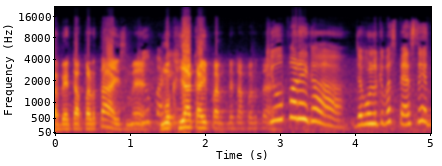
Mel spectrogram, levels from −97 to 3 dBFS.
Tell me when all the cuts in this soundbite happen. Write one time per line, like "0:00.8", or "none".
none

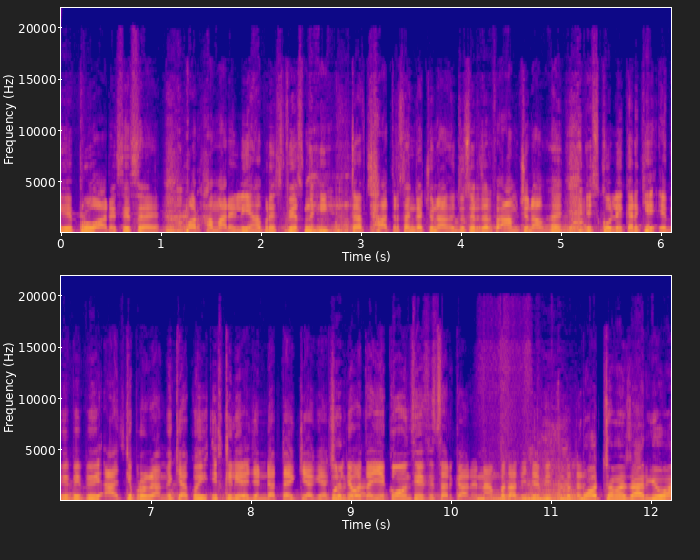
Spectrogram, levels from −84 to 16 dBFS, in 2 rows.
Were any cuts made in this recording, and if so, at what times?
0:02.8
0:08.8

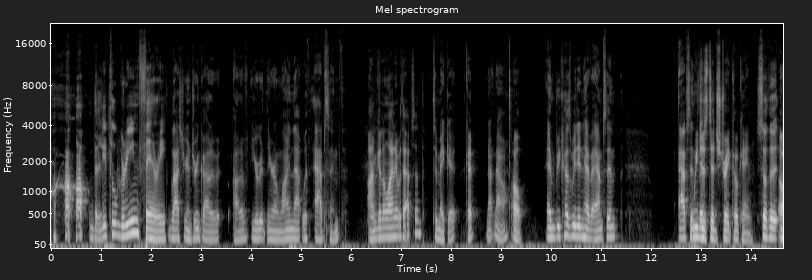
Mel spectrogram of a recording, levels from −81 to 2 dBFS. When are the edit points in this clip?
0:02.3

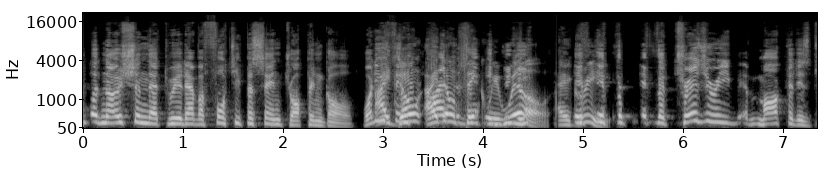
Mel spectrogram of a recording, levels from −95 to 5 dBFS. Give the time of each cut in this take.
0:04.6

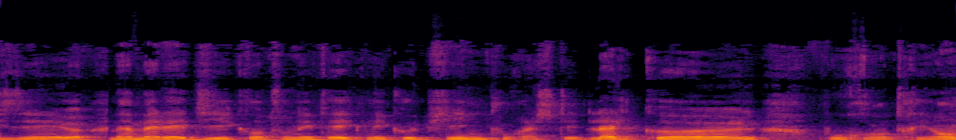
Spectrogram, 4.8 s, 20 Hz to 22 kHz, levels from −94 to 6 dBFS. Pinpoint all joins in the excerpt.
none

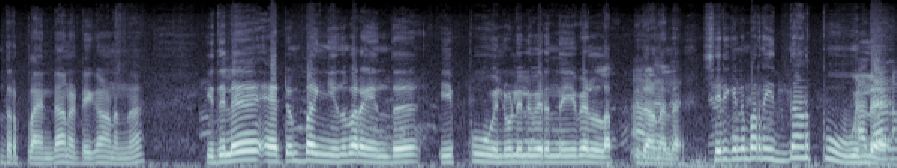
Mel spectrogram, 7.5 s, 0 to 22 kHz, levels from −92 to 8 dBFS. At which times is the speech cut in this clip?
none

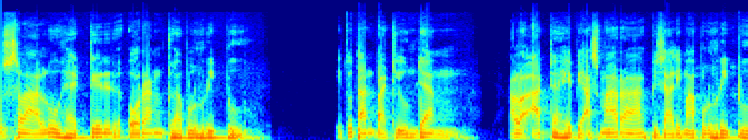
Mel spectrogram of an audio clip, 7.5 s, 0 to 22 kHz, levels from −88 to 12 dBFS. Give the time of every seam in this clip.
none

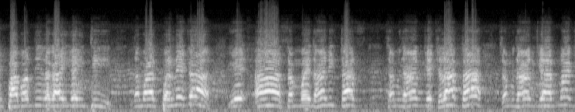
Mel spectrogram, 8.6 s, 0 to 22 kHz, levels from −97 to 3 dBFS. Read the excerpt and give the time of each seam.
none

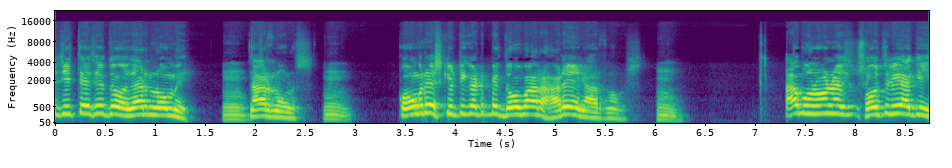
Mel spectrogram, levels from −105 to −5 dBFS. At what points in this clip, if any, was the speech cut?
none

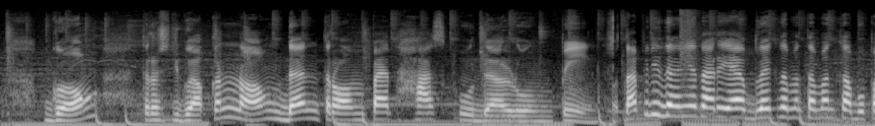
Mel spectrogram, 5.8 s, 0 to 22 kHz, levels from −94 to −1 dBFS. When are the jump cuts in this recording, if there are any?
0:04.0

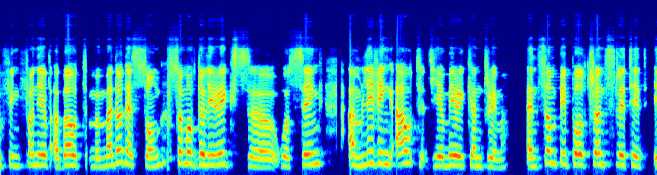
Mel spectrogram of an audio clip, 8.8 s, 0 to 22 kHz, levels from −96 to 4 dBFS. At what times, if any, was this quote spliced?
none

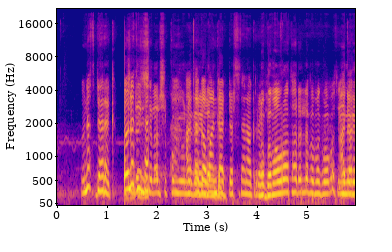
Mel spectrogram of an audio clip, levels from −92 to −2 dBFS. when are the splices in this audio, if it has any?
0:01.3

